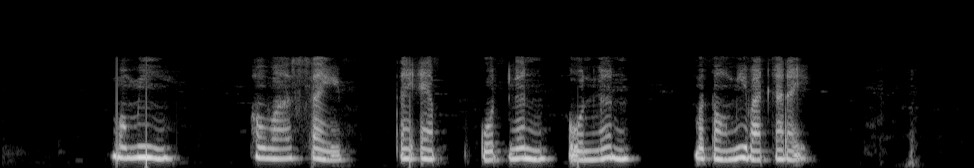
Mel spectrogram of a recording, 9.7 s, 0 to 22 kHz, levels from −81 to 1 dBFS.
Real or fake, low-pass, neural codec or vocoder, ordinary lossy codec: real; 5.4 kHz; none; MP3, 48 kbps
